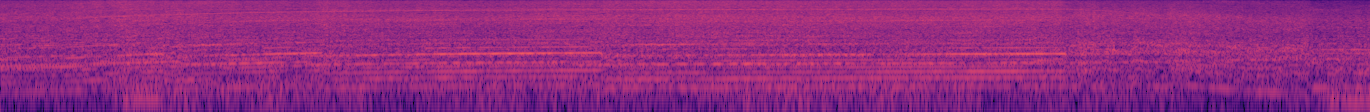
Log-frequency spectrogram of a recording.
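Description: A racing car engine screams at high revs, rising through each gear and dropping at every shift.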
